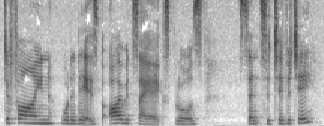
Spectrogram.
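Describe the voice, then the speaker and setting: A woman's voice: medium pitch, normal speed. A British woman in her thirties chatting informally and animatedly as she co-hosts a casual book discussion. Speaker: podcast co-host.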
